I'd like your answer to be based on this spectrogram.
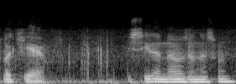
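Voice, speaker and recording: An actor playing a methodical, plainspoken police records lieutenant in a 1950s radio drama. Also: male voice, mid-range voice, normal speed, close to an everyday voice. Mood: explaining. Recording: dull, faintly noisy vintage radio recording.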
